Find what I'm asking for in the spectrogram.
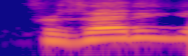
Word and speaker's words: Frazetta: So a lot of it was based on the Frazetta run of, is it Frazetta? Am I saying that right? – Frazetta.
